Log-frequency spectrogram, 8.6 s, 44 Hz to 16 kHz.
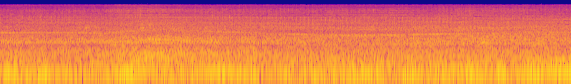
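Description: Citroën 2CV's air-cooled flat-twin engine running at low revs as the car creeps past, a steady low engine note, with voices in the background.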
